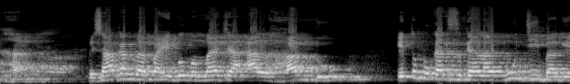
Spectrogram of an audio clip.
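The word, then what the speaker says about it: الحمد: Alhamdu yang betul alhamdu bukan alhamdu.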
